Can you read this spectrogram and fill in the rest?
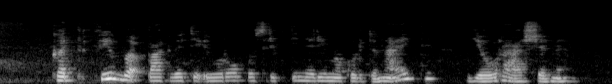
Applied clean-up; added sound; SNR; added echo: none; none; none; none.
